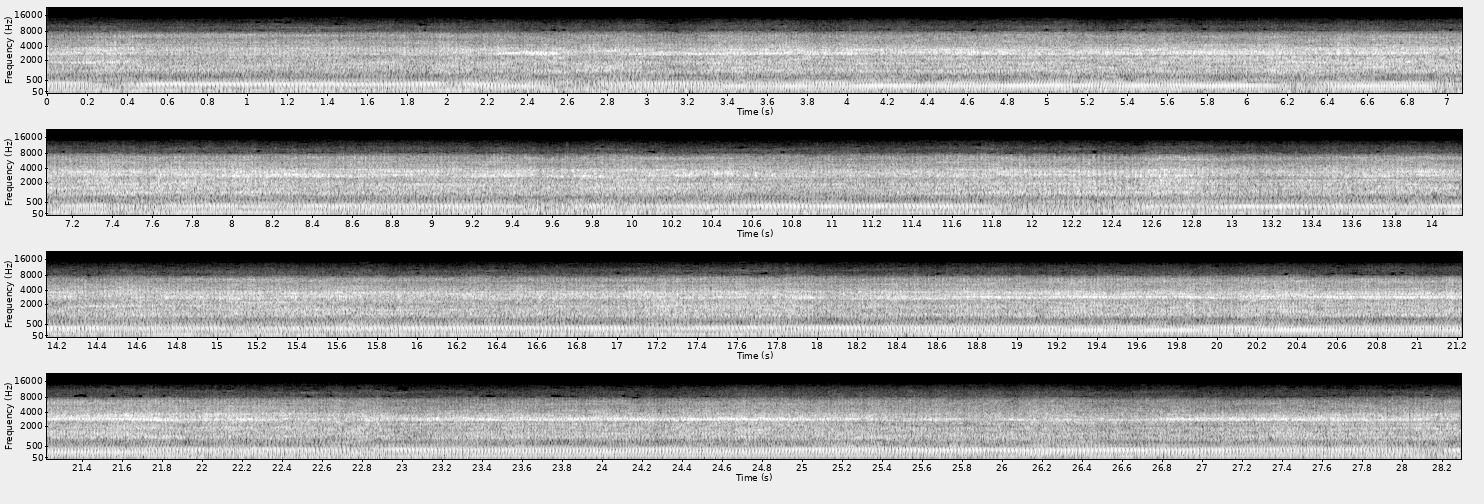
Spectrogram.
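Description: Dirt bike engine running steadily, its pitch rising and falling a little with the throttle.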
